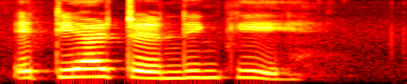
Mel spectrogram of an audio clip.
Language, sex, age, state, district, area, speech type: Assamese, female, 30-45, Assam, Biswanath, rural, read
